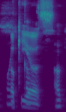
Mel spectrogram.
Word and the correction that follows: Oikos: Okios. – I don't know. – It's Oikos.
